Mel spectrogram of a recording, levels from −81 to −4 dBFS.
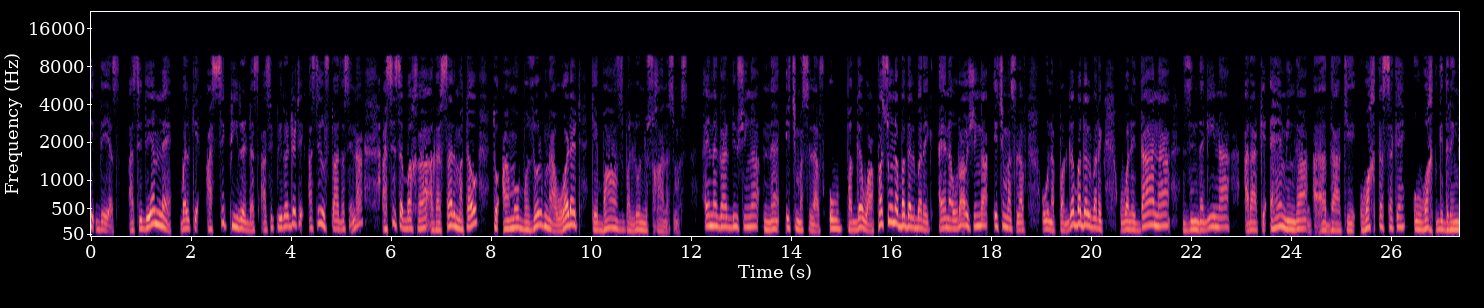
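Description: From start to finish the speech carries heavy codec damage. Nothing is left above 9.7 kHz. The treble that remains sounds hissy and grainy rather than crisp. Consonant attacks are smeared. Tonal parts of the voice have a rough edge. The likely cause is Vorbis compression at low quality. The encoder lowered its cut-off and quantised the upper residue so coarsely that fine detail became noise-like texture. The damage fits a bitrate in the low twenties of kbps.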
